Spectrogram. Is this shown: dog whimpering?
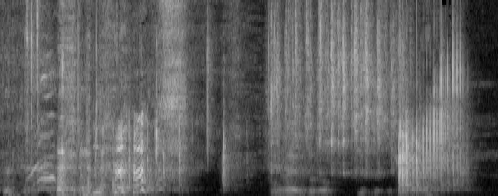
no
